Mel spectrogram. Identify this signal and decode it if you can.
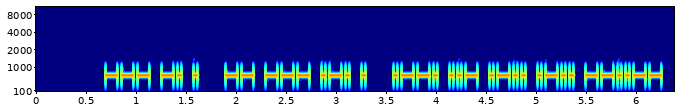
Morse code, heard as a keyed tone, about 30 wpm, 700 Hz. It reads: ONE MORE PULL,
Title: Sentences from Top 1000 Words - Review Part 2 - 30wpm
